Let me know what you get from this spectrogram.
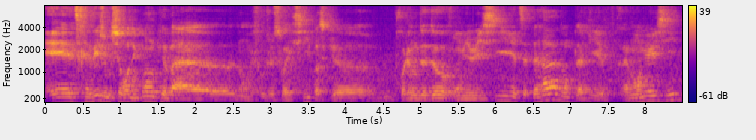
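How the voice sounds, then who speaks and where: A man in his forties with a Belgian French accent, a guest talking casually in an interview, relaxed and hesitant with many fillers. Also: fairly low pitch, normal speed, hardly any pauses. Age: 40s. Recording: echoey room, noisy, mic at a distance.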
